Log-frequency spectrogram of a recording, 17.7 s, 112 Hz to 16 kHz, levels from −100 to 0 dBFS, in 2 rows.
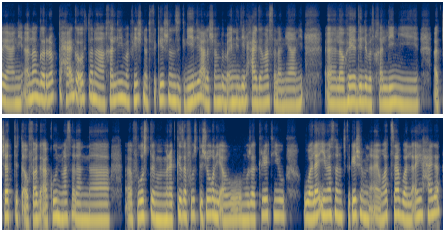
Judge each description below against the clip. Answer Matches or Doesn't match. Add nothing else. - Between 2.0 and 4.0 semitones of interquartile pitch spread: Matches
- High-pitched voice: Matches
